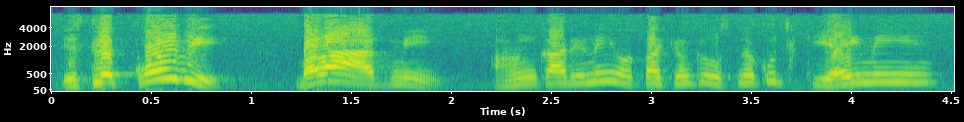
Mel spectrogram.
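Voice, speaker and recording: A man with a high voice gives a spiritual talk, explaining his points through folk stories and rhetorical questions. The sound is dull and lo-fi, like an old recording. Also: lively intonation, brisk. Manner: storytelling, rhetorical questions, voices characters in anecdotes. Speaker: spiritual speaker. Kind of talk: spiritual discourse with parables.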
